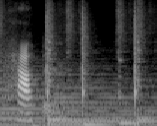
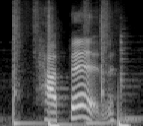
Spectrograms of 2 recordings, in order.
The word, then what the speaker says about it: happen: stressed in the verb happen listen again happen it's the first syllable right listen to the pronunciation if the second syllable has stress happen that's a little strange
